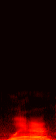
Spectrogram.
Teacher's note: the man says where this is falling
